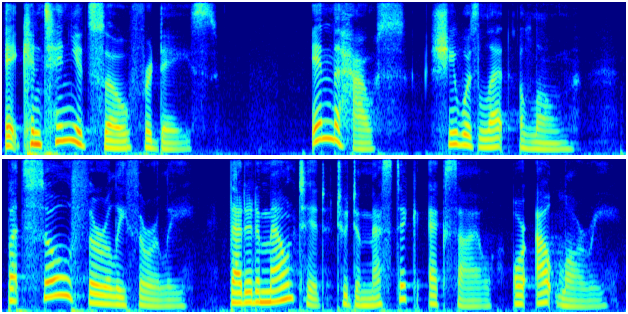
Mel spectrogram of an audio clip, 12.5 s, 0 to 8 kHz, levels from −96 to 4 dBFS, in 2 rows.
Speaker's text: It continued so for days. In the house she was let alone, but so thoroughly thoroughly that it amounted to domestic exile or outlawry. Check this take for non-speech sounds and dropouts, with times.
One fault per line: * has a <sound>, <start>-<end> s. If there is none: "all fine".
all fine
